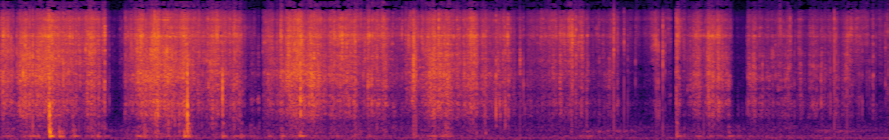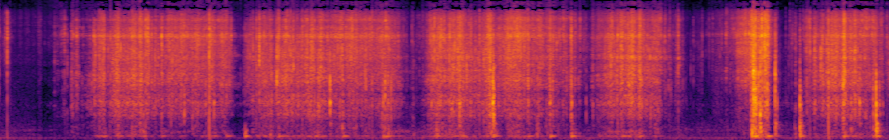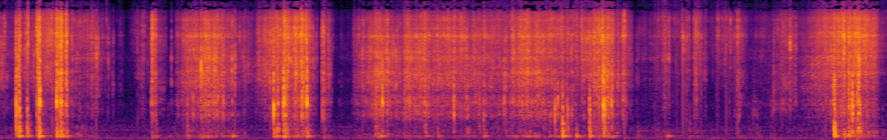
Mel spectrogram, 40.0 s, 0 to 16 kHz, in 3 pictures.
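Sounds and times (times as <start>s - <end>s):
mothballs crunching and crinkling: 0.0s - 13.5s, 14.2s - 39.9s.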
